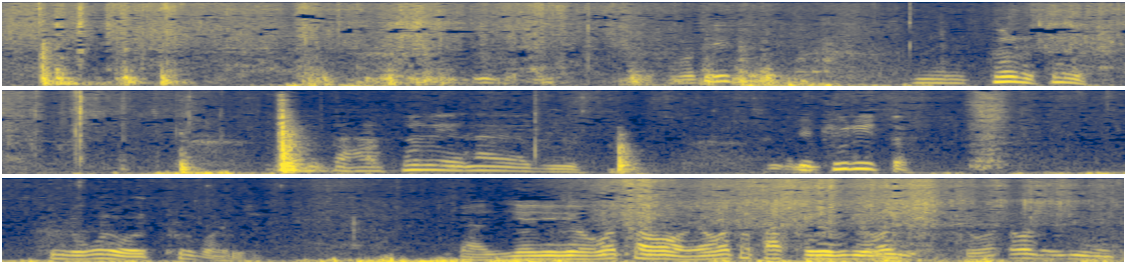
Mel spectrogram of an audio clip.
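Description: Dry leaves rustle as a heavy carcass is shifted on the ground.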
